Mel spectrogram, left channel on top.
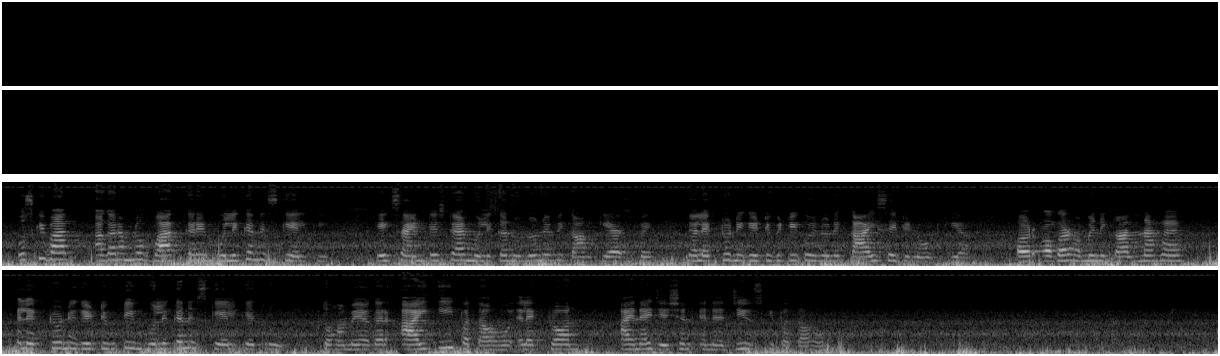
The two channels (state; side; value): silent; left; 55 dB below the other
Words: उसके बाद अगर हम लोग बात करें मुलिकन स्केल की, एक साइंटिस्ट है मुलिकन, उन्होंने भी काम किया इस पर, तो इलेक्ट्रोनिगेटिविटी को इन्होंने काई से डिनोट किया, और अगर हमें निकालना है इलेक्ट्रोनिगेटिविटी मुलिकन स्केल के थ्रू, तो हमें अगर IE पता हो, इलेक्ट्रॉन आयनाइजेशन एनर्जी उसकी पता हो,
